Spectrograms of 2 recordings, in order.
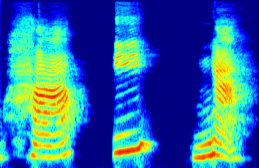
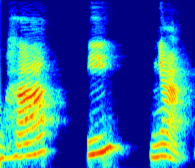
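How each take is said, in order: First: "ra e nha" with each syllable said on its own; teacher showing how the word splits; syllables apart. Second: "ra e nha" with each syllable said on its own; teacher showing the split once more; syllables apart. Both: Shown as a demonstration. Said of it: "Rainha se separa assim".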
